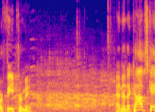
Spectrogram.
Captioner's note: audience laughing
